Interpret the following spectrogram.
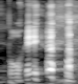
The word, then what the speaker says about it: buoy: cheers here is it actually pronounced bu it's Bo buoy yeah we kept saying buoy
